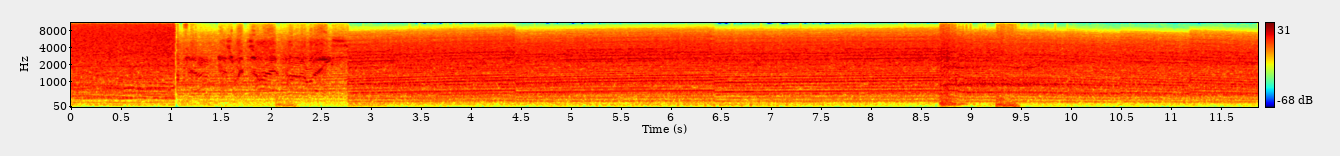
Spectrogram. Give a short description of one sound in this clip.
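A racing car engine drones steadily at high revs, rising and falling in pitch.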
